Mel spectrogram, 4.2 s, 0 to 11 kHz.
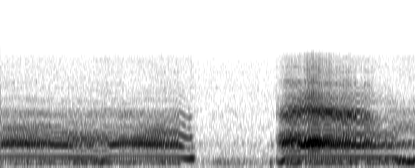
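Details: Jewel the black bear's cubs whining in the den on January 5, 2013; continuous harmonic, wavering whines that break off into a short pause, then resume louder and steadier.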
